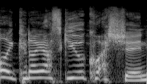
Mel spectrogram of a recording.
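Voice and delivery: put-on polite, proper English accent. Retelling what a man on the train asked: imitating a British accent. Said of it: "He was British".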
